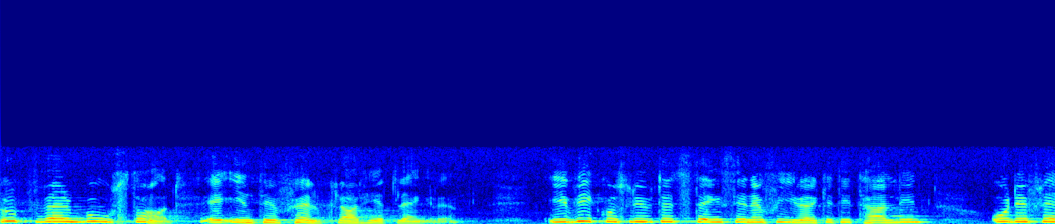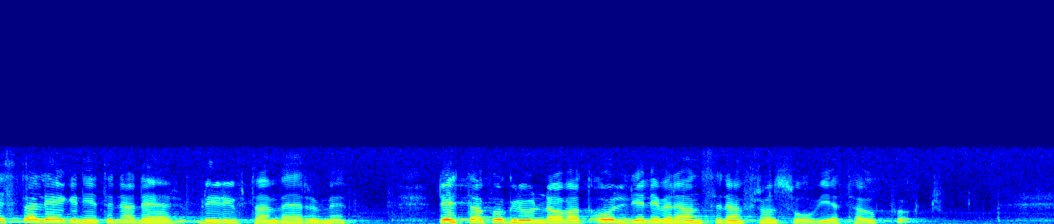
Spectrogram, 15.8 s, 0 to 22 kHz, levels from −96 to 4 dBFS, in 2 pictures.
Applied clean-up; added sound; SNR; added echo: none; none; none; none.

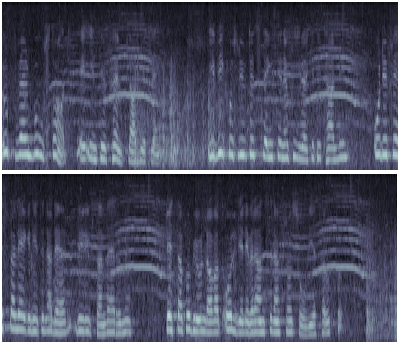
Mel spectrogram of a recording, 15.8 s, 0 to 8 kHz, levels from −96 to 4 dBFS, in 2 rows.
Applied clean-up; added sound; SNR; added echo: none; Thunder + Cat; 14 dB; none.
